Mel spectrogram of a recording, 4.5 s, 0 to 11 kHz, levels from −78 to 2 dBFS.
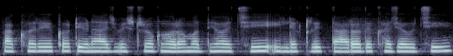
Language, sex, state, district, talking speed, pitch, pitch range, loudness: Odia, female, Odisha, Malkangiri, 145 wpm, 195 Hz, 195-205 Hz, -16 LUFS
